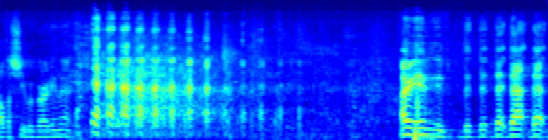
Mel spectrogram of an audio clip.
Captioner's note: laughter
